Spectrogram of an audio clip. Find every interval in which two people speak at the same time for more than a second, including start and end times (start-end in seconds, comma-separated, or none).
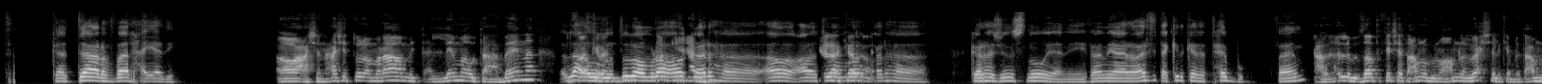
5.6-7.2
